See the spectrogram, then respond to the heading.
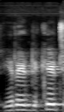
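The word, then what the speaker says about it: eradicate: Transcription इसकी और आपने इसको किस तरह से प्रोनाउंस करना है। अब ये एक लफ्ज़ है इरेडिकेट। इरेडिकेट यानी जड़ से उखाड़ देना, ख़त्म कर देना, ठीक है।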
